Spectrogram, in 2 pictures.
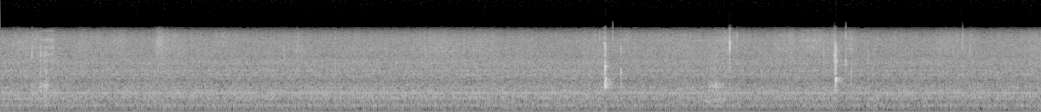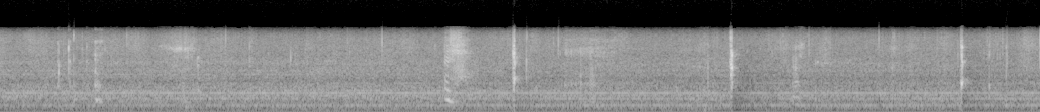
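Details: A cat that often gets hiccups: soft, sharp little clicks recurring over a steady room hum; hiccups.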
